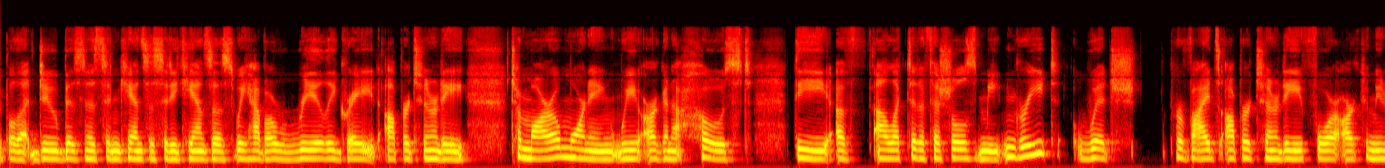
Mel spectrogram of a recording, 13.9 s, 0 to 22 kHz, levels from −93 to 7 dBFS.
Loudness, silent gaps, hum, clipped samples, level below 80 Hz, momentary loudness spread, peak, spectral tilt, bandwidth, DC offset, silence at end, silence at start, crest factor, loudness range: -21 LUFS; none; none; under 0.1%; -68 dBFS; 6 LU; 0 dBFS; -5.5 dB/octave; 12.5 kHz; under 0.1%; 0 s; 0 s; 20 dB; 2 LU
